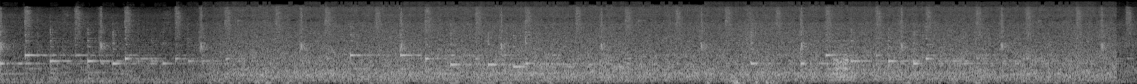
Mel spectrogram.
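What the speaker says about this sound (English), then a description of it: "you can hear the stream just roaring in the background the whole hike" A stream roars steadily beside a waterfall hiking trail on Oahu, Hawaii, a constant broadband rush of water that holds an even level throughout with no voices.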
